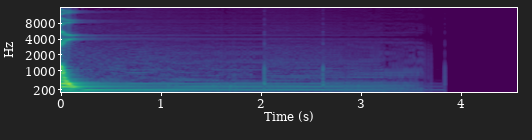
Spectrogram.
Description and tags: Acid one-shot created by remixing the sounds of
